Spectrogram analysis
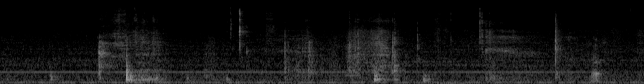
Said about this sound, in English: So, it's a squeaky chair you've got there. I know, it's a very squeaky chair.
